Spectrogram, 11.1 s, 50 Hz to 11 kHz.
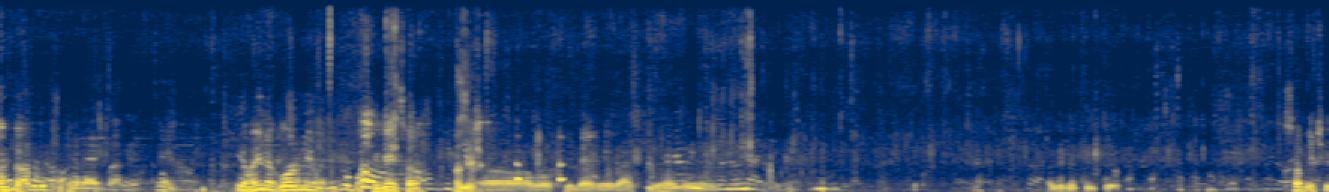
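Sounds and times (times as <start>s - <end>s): man talking: 2.0s - 6.0s.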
